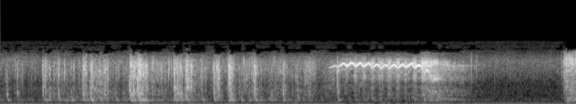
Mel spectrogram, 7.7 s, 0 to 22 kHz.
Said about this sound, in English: At 8, they heard a horse stop outside.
